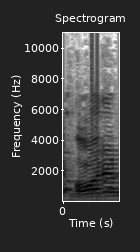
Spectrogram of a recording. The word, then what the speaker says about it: honour: पढ़ेंगे, क्या पढ़ेंगे एच, क्योंकि यहाँ पे देखिए ओ से पहले आपका क्या आ चुका है, ओ से पहले आपका एच आया ना, तो एच आपका क्या होगा साइलेंट हो जाएगा, ठीक है। यहाँ पे साइलेंट होगा और हम एच को क्या करेंगे नहीं प्रोनाउंसिएशन करेंगे और इसको क्या पढ़ेंगे ऑनर पढ़ेंगे, ठीक है ऑनर।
